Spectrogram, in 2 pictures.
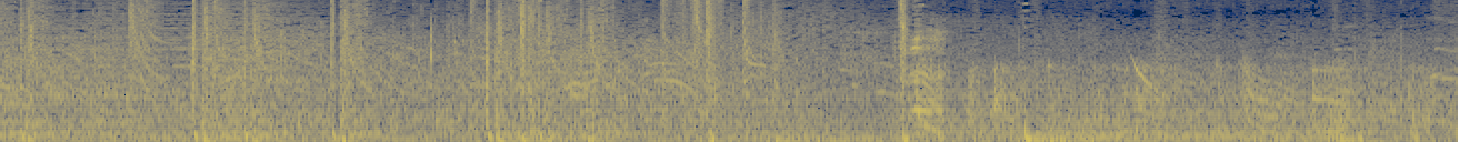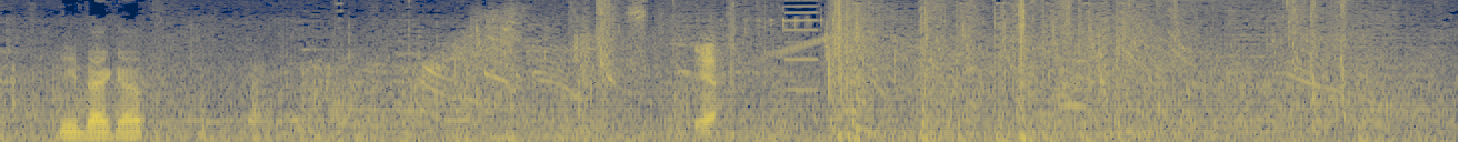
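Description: Laser blasts zap and explode nearby.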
